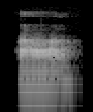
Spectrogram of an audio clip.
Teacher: मुख सबसे बड़ा खुलता है। जैसे आ, जब हम आ को बोलते हैं तो हमारा जो मुख है वो ज्यादा बड़ा खुलता है।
